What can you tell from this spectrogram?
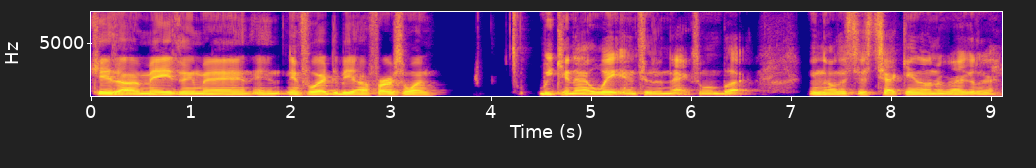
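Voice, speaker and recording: A man with an American accent and a fairly low pitch, speaking at a moderate pace in a monotone, flat intonation. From United States. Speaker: basketball coach and podcast host. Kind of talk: casual chat.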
